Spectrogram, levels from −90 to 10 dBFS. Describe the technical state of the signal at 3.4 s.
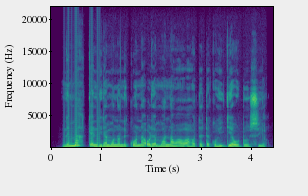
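At 3.4 s the speech signal is intact, with no audible fault at that moment.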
